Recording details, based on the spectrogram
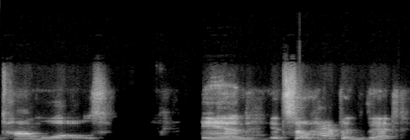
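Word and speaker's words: Wahl: And and he was genuinely happy that someone had recognized his name, because although Tom, it's pronounced Wall, it's actually spelled W-A-H-L.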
